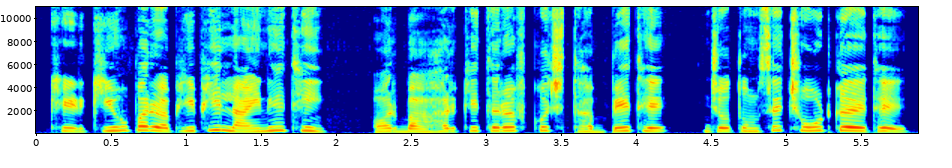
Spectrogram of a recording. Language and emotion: Hindi, fearful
